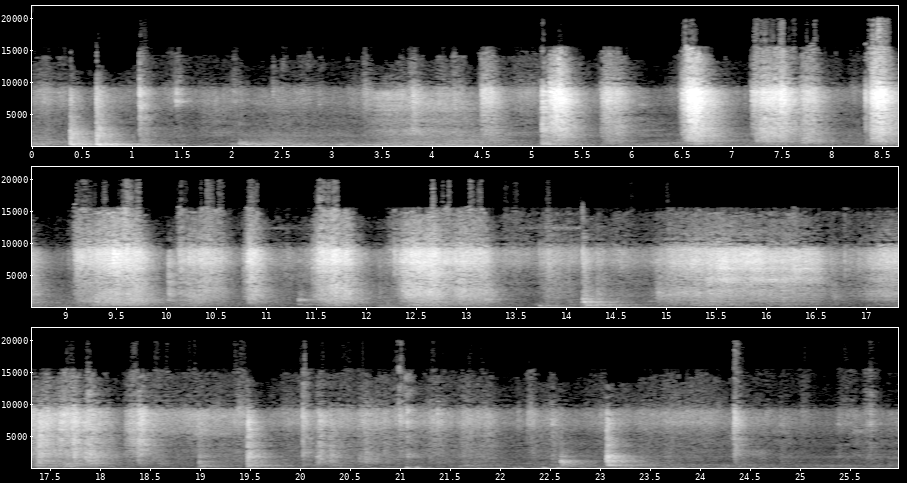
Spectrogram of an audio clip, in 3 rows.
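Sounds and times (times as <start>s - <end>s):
rough scraping strokes: 2.4s - 13.4s.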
